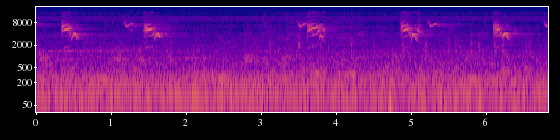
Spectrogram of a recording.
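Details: Young sunbird, 2018, uttering five bright, piercing chirps at uneven intervals, each a rapid descending flick, with a couple of faint thin whistles in the gaps and a low background murmur.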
